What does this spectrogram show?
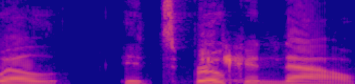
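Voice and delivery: small, tiny, almost whispered voice. Game master voicing a small dryad answering a player's apology, small near-whisper. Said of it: "a small voice from your right side, just almost a whisper".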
